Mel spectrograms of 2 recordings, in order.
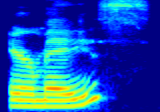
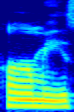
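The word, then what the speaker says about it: Hermès: i sold is this i think it's pronounced heir maze you guys tell me if i got it right because i know i called it hermes once and everybody's like no and they they commented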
